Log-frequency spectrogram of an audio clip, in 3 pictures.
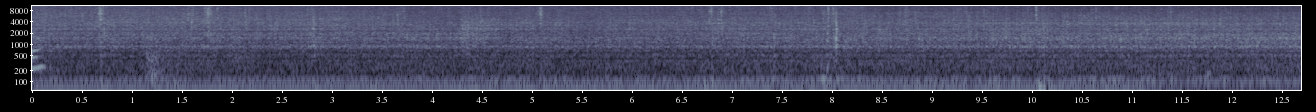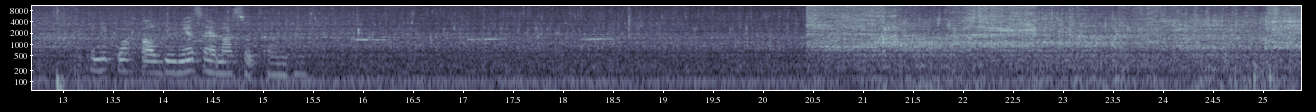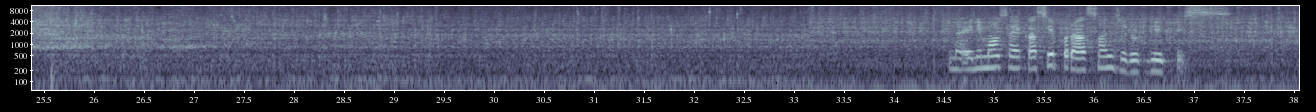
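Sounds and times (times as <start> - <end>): loud sizzling and bubbling: 0.0 - 38.0
liquid pouring into pan: 16.2 - 34.4.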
